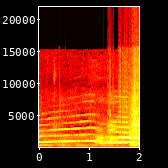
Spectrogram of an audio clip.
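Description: Live keyboard music: steady held chords with a long note gliding slowly upward above them. Near the end comes a loud burst of noise and a quick rising "yeah" into the microphone.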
